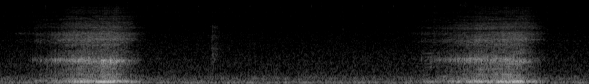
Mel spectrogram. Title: #snoring #sleepnoises #snoringasmr #snoringsleepingsoundeffect #snoringsounds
